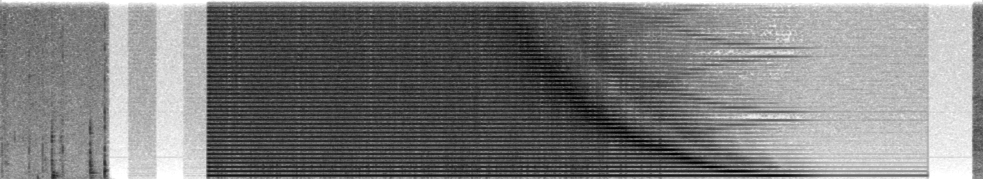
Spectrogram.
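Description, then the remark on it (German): A steady, buzzy synthesizer note holds for about nine seconds while a resonant low-pass filter, its resonance turned up a little, sweeps downward, a whistling peak gliding lower as the tone grows darker and duller, fading near the end. “Genau, ein Tiefpass wieder. Und Aber ich habe jetzt die Resonanz, Resonanz, ein bisschen aufgedreht.”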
